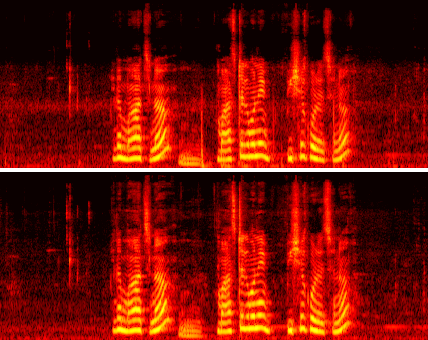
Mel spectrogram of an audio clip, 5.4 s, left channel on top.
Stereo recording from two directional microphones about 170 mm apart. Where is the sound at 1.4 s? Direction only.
10° right (ahead or behind).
